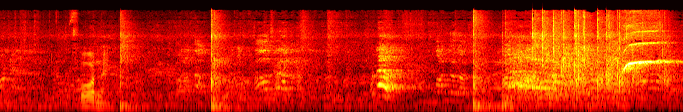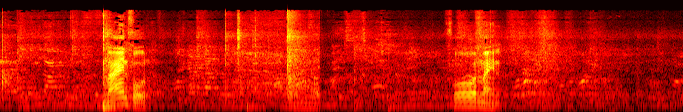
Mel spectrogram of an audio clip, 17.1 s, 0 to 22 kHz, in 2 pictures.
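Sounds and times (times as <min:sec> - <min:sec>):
crowd yelling and cheering: 0:06.3 - 0:08.8.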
